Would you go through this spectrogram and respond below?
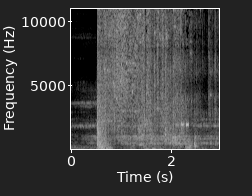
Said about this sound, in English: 62-year-old Dolores Davis was enjoying her retirement in a house on the outskirts of town. As Mrs. Davis slept, someone hurled a concrete block through the glass door of her home.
